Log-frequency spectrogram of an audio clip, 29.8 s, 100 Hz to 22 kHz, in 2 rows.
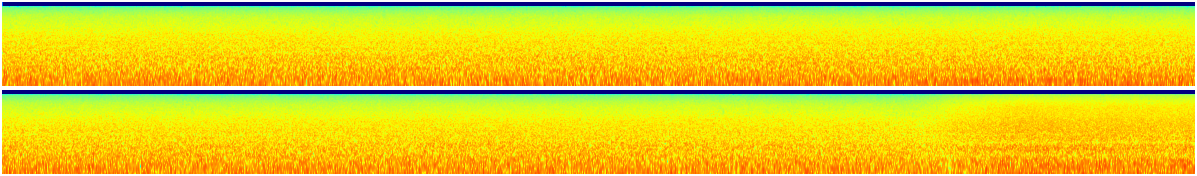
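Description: Chagrin River in flood after heavy rainfall, its muddy water rushing over rapids and falls in a steady, dense rush. About 26 seconds in it becomes louder and hissier as the waterfall itself comes close.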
